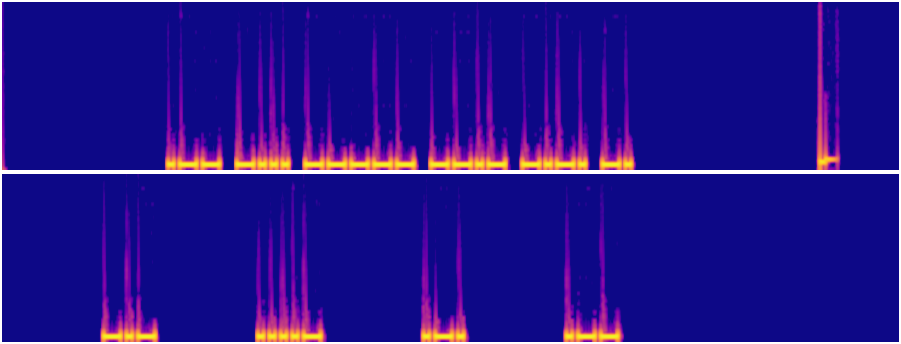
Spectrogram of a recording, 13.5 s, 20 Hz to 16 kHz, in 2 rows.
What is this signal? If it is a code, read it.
Morse code, heard as a keyed tone, about 28 wpm, spaced as for 16 wpm, 700 Hz. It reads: WB0QCN K4RW
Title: USA Call Signs - 6x Character Spacing - 28wpm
